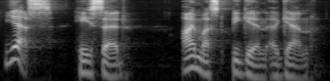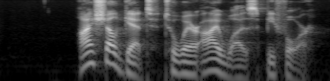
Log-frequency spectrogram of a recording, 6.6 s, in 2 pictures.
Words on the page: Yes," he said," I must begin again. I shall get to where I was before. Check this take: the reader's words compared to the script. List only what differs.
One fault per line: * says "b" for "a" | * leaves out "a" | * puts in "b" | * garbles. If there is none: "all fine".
all fine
